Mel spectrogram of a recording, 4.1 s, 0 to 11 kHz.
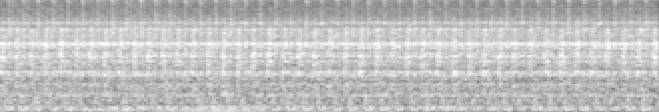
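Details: Honda XR 150 L motorcycle engine at idle: a steady idle with a dull, regular tapping a bit over three per second riding over the beat. Engine noise, cause unclear.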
